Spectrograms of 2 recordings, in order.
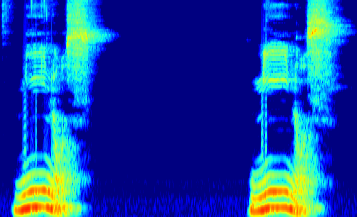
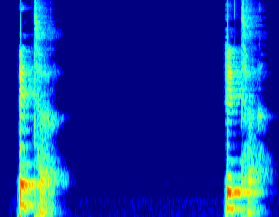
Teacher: Here again we have a long version and a short version. The short version is more open. Long version, minus, minus.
